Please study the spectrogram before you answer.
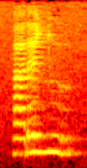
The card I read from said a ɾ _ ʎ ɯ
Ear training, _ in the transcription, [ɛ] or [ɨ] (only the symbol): ɛ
